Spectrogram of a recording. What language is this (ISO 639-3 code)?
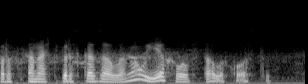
rus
